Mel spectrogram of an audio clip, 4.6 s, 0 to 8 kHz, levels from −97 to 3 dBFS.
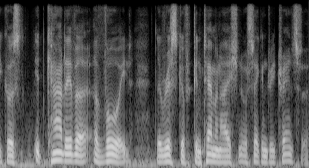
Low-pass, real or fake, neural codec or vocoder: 7.2 kHz; fake; codec, 16 kHz, 4 kbps, X-Codec, HuBERT features, trained on LibriSpeech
